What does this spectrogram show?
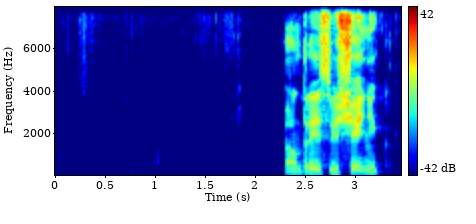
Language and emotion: Russian, neutral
